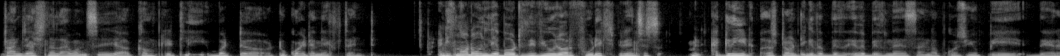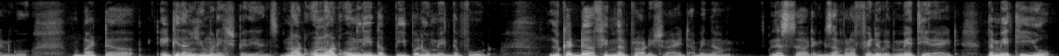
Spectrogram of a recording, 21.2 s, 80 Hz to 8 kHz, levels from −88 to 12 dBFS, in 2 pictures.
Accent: Indian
